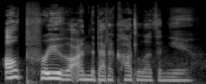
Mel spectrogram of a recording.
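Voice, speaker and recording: A woman's voice: low voice, animated, quick pace, dry recording. A woman playing a possessive, haughty female vampire in a comedic roleplay audio drama, taunting and doting in a theatrical way. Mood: indignant.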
